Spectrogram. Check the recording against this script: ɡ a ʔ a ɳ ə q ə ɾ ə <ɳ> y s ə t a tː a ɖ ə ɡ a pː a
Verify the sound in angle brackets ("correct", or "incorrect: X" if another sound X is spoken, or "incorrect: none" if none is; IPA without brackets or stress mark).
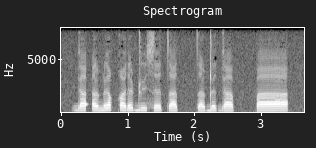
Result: incorrect: ɖ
